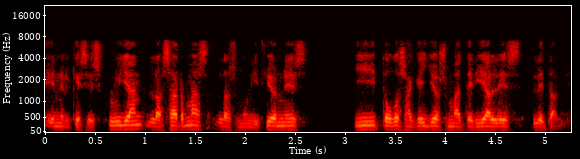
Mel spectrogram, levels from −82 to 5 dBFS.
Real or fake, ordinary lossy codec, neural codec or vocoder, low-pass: real; none; none; 7.2 kHz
